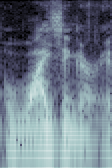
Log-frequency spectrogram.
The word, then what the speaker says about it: Weisinger: Tell us about Mort Weisinger, if I've pronounced his name right. – You pronounced it right.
